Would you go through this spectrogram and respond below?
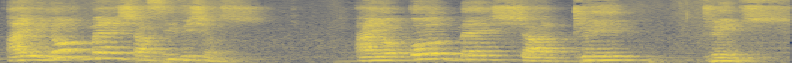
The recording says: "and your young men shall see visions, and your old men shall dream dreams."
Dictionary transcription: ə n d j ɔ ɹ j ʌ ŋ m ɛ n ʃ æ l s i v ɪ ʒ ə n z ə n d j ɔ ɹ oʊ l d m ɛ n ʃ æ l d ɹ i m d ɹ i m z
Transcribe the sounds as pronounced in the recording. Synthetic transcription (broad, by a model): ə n j ɔ j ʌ ŋ m ɛ n ʃ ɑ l s i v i ʃ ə n s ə n j ɔ oʊ l d m ɛ n ʃ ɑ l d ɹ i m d ɹ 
